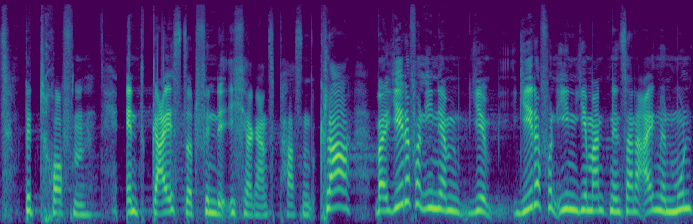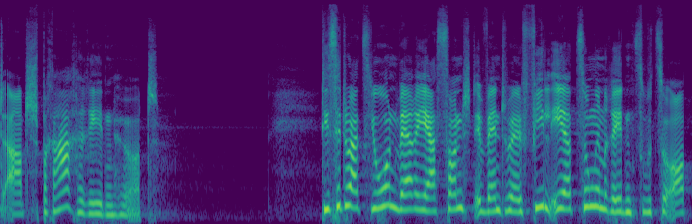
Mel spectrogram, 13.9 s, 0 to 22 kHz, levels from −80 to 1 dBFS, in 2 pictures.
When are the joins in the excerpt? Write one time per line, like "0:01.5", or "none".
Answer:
0:03.1
0:10.1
